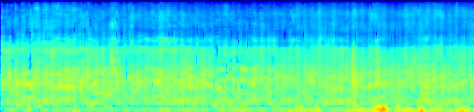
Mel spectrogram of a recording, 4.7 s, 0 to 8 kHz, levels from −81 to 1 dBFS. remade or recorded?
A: remade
